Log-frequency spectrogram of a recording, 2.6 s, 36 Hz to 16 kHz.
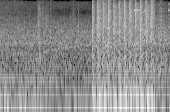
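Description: A machine gun fires in a GTA 5 match, a rapid rattling burst of gunfire breaking in partway through after a quieter stretch, dense and steady until the end.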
